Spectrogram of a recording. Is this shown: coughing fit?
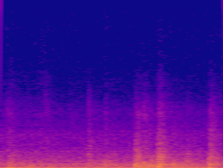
no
